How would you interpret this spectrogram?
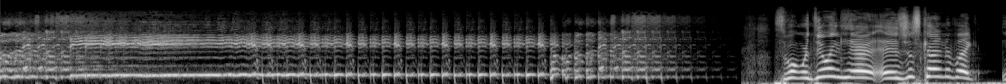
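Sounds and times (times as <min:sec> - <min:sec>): sung vocal sample with echo: 0:00.0 - 0:07.0.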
